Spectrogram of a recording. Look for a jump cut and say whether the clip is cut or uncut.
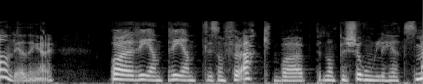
cut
